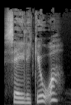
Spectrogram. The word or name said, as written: saliggørende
